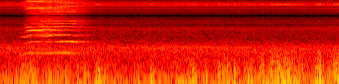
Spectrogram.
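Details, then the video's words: A single short, rising, harmonic wail from a peacock on a rooftop, followed by rumbling background noise and a persistent high whine. "Rooftop Peacock"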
